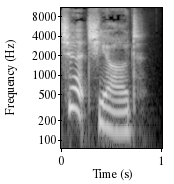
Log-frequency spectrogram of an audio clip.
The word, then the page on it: churchyard: British English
